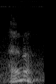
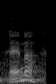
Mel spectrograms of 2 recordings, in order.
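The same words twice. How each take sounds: No difference in how they are said.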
